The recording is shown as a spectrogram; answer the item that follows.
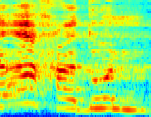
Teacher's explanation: لما وقفنا عملنا قلقلة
